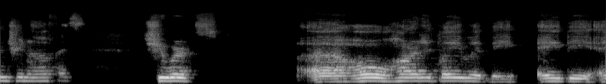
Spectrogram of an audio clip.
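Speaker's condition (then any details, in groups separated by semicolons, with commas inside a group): Cerebral palsy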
